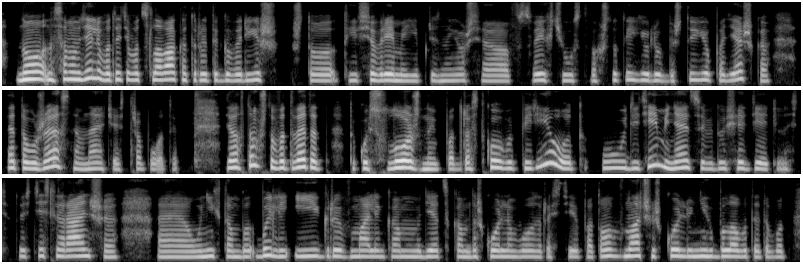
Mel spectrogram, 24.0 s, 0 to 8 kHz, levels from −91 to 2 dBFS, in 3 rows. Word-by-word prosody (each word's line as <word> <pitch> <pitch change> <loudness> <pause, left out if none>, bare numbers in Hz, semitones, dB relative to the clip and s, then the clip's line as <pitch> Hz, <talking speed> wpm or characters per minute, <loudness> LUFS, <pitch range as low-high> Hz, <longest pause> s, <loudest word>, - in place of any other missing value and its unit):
Но, 250 +2 +8
на 235 - +3
самом 255 +3 +4
деле, 285 +3 +4
вот 230 -1 +1
эти 245 0 0
вот 230 -1 0
слова, 240 +2 +3
которые 225 -1 -2
ты 220 - -4
говоришь, 215 +2 -2
что 210 -1 -4
ты 210 - -12
всё 215 +2 -1
время 215 -1 +4
ей 195 0 -3
признаёшься 200 -1 -5
в - - -19
своих 220 0 -2
чувствах, 205 -1 -8
что 225 - -6
ты 220 - -16
её 225 -2 -1
любишь, 195 -3 -4
ты - - 0
её 235 - +1
поддержка- 215 -1 -3 0.4
это 235 -1 +1
уже 225 +7 +4
основная 205 -5 -3
часть 185 -3 -9
работы. 195 -1 -7 0.5
Дело 240 +1 +6
в - - -17
том, 330 0 +2
что 250 -4 0
вот 235 -1 +2
в 230 - 0
этот 240 -4 +3 0.3
такой 215 0 -2
сложный 200 -4 +6
подростковый 210 +4 0
период 235 - +1 0.2
у 230 +1 0
детей 220 - -1
меняется 230 -3 +1
ведущая 210 +1 -3
деятельность. 195 -2 -5
То 220 - -5
есть 215 +1 -10
если 230 0 -2
раньше, 220 -3 +1 0.4
а, 195 0 -2
у 200 - -1
них 215 0 0
там 205 -1 -2
был 205 0 -2
были 220 0 +1
игры 220 0 0
в 200 - -9
маленьком 210 -1 -2
детском 210 -1 -2
дошкольном 210 0 -1
возрасте, 205 0 -6
и 205 - -3
потом 215 +3 -2
в 220 - -10
младшей 230 -1 +1
школе 225 -1 +1
у 215 - +2
них 220 0 +3
было 215 +1 +2
вот 210 0 -5
это 200 0 -5
вот, 200 -1 -6
215 Hz, 190 wpm, -23 LUFS, 205-230 Hz, 0.5 s, Но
